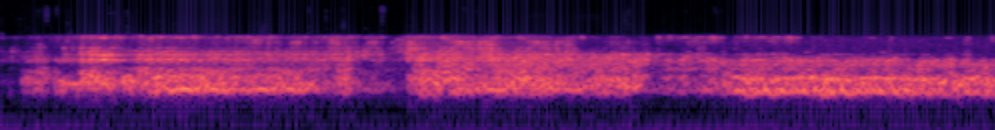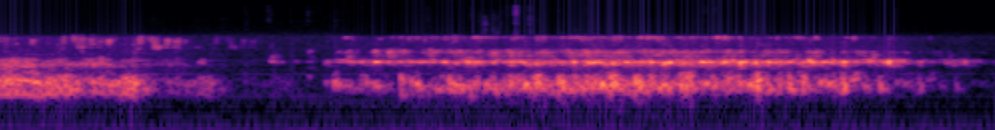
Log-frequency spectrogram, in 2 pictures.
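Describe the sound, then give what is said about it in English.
A toilet flushes loudly, heard through a phone held right up to it: a rushing, gurgling surge of water that dips briefly around the middle before a second swirling wave refills, with no talking over it. “Hold the phone right up to the toilet so we can hear it loud and clear.”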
